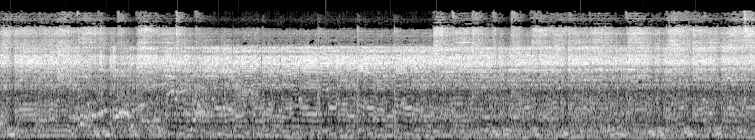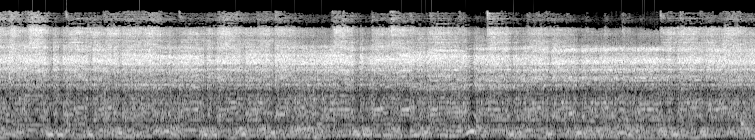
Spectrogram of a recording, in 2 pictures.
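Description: Live rock band playing: electric guitar, bass guitar and drums at a loud, even level with no break.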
